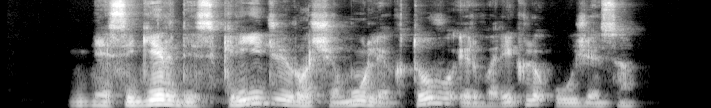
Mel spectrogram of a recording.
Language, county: Lithuanian, Klaipėda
